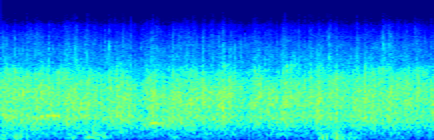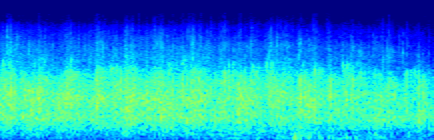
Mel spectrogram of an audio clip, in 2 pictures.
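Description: A church audience bursts into steady, sustained applause for God, a dense wash of many hands clapping at an even, loud level for several seconds with no talking over it.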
